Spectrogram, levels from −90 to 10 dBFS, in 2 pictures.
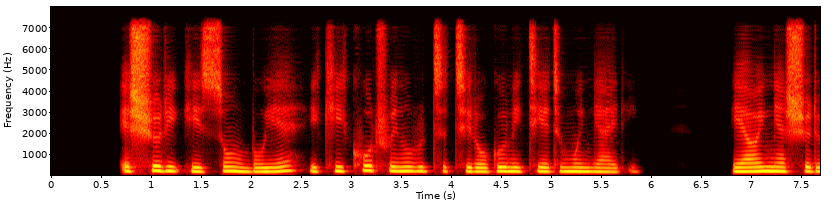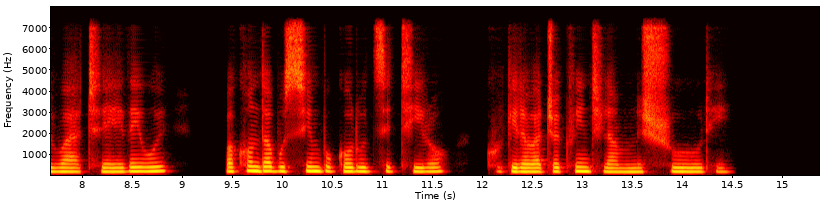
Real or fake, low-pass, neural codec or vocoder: fake; 7.2 kHz; codec, 16 kHz, 0.2 kbps, FocalCodec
